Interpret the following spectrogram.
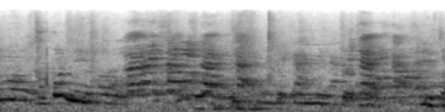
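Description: Children's voices and people chattering, talking and calling over one another.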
